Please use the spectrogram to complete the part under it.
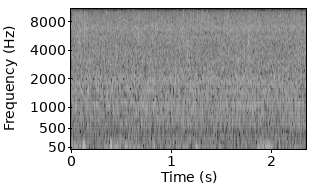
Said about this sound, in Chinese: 当雨越来越大的时候，蛙鸣声、蟋蟀的叫声就停止了。来听听雨的声音吧，这是下雨的声音。在这一个晚上，让我们分享这一份宁静。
